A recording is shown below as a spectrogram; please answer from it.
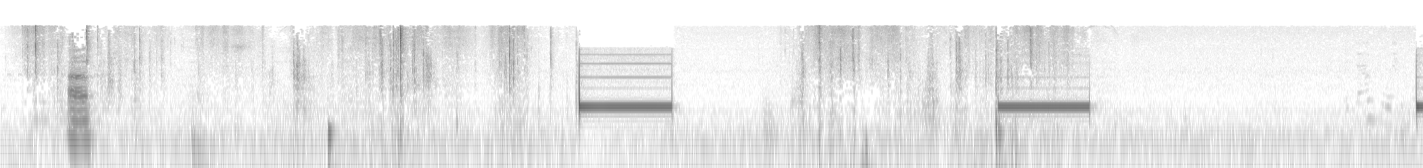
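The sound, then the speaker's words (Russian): Telephone busy signal from a call that will not connect: two long, steady mid-pitched tones, with the start of a third at the very end, separated by stretches of talk and background noise. “Ну вот видите, пытаемся дозвониться, ничего не получается.”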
